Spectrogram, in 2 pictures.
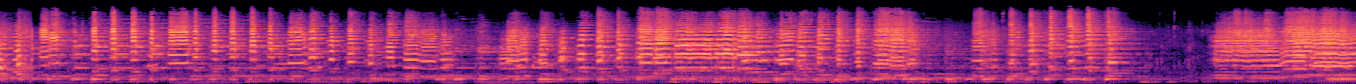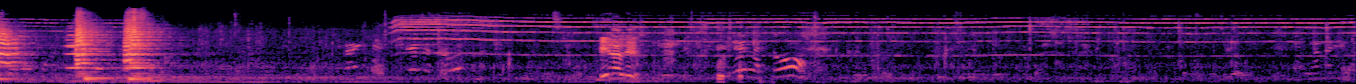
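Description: Mariachi band playing a melody while walking, the music breaking off about fifteen seconds in. After that only a faint steady high-pitched tone and a few short chirps remain.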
